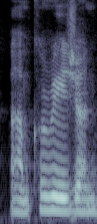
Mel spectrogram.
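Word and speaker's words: Khorasan: Now I'm going to grind the berries into flour, and these are Korasian berries. It's spelled K-H-O-R-A-S-A-N berries.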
